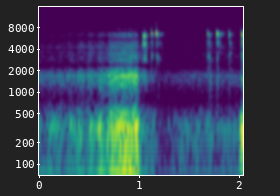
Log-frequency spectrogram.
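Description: A breath drawn in, a hiss of about a second that swells and then cuts off, followed by a few faint short clicks.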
